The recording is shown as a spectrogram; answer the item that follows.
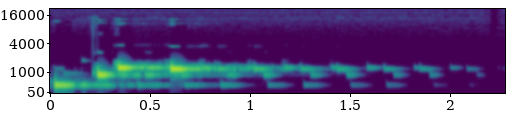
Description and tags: App Ui Sound
achievement, app, application, computer, machine, mobile, robot, windows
